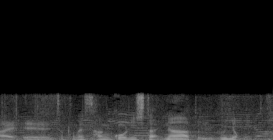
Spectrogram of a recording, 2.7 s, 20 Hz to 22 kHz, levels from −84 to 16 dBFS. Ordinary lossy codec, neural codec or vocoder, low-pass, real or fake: none; none; 7.2 kHz; real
